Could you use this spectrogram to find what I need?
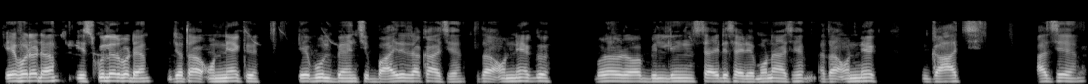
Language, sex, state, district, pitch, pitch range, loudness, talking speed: Bengali, male, West Bengal, Jalpaiguri, 145 Hz, 140-150 Hz, -16 LUFS, 155 wpm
